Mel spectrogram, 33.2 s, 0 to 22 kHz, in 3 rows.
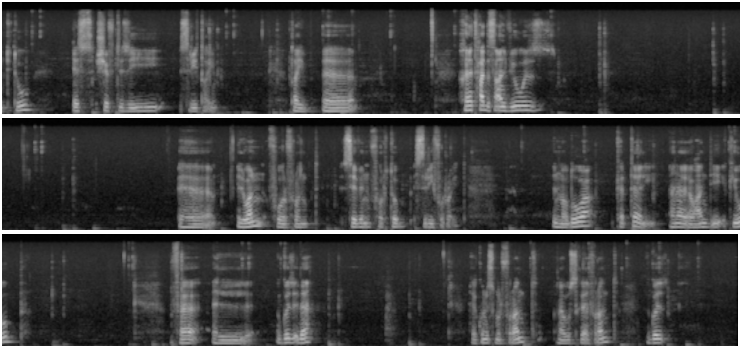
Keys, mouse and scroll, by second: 1.0 s, 3.6-4.2 scroll down 6, 4.2 alt+a, 4.8 click, 5.2 middle click, 6.8 middle click, 9.0 t, 10.6 t, 11.6 click, 12.0 t, 14.2 KP_1, 15.9 KP_7, 17.8-18.6 scroll down 1, 17.8 KP_3, 18.8 middle click, 20.6 shift+a, 22.9 s, 24.6 Tab, 25.7 click, 26.3 click, 27.0 Tab, 28.2 Tab, 29.8 scroll down 3, 30.0 middle click, 31.5 middle click, 32.8 middle click.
